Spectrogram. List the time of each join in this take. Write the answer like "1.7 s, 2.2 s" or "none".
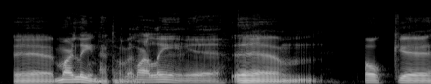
none

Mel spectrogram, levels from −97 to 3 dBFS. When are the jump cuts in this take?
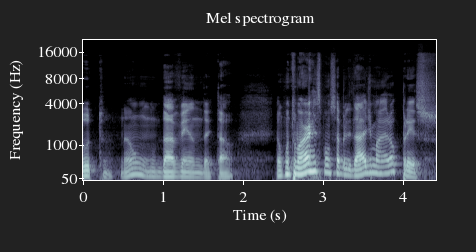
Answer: none

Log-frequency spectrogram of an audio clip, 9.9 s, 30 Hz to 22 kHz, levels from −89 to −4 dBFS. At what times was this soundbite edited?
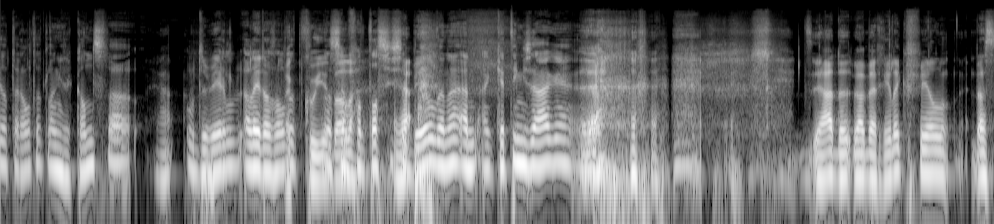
none

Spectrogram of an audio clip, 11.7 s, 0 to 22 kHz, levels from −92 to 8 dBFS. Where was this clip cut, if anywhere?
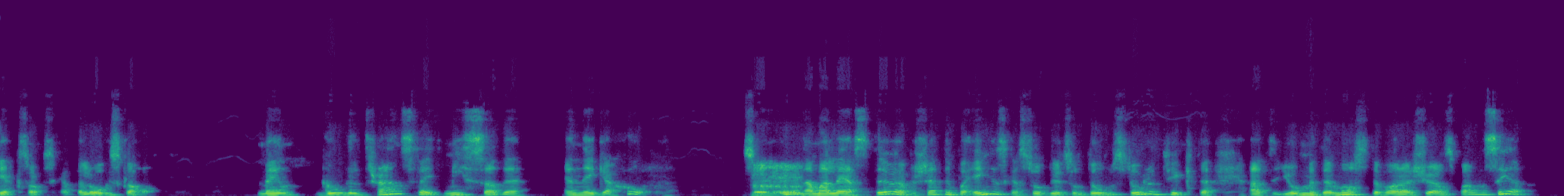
none

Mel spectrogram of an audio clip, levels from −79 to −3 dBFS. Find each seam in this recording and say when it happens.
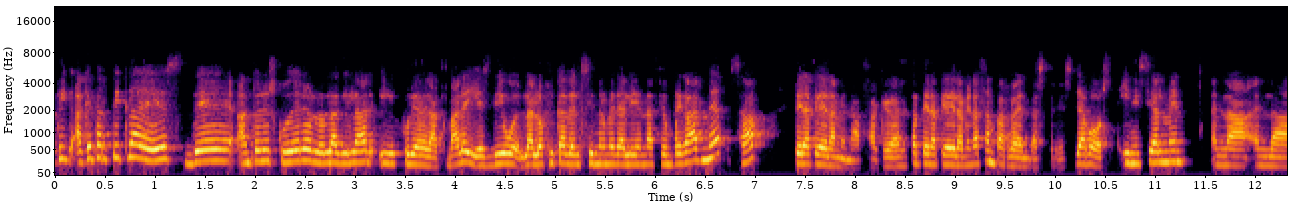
3.9 s, 6.2 s, 8.6 s

